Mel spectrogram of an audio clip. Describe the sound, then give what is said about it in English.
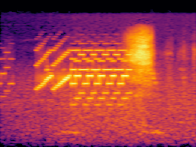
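A mobile phone rings on a balcony with a bright electronic ringtone of quick, high, repeating melodic notes. It starts after a brief quiet moment, stays steady, and ends with a brighter burst. “Sitting upon his balcony smoking, the photographer answers his mobile phone.”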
